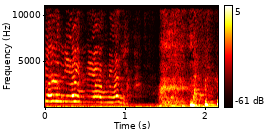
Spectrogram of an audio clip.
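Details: Pet cat indoors, one of two adopted rescue cats, Moo and Daisy, gives a drawn-out tonal meow lasting about a second, slightly falling at the end, followed by soft rustling and a few faint thumps.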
